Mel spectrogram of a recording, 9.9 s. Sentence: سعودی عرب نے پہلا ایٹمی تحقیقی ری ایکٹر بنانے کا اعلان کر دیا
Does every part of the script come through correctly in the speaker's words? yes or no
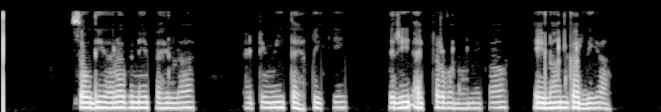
yes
